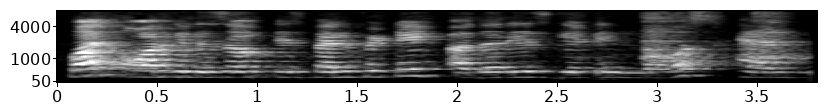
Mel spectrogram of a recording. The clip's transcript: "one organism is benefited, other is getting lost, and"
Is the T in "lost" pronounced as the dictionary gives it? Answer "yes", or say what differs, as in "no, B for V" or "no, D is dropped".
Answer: no, T is dropped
